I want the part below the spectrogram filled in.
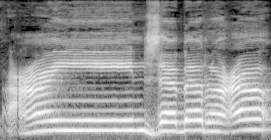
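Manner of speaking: आइन ज़बर आ with the आइन pressed from the throat, slow. Shown as a demonstration. Teacher showing how आइन comes from the throat. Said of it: "हलक से आवाज़ निकालनी है".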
